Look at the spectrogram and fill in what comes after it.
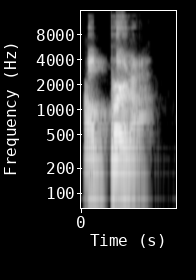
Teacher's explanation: So in Alberta, the second syllable is where the stress is.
